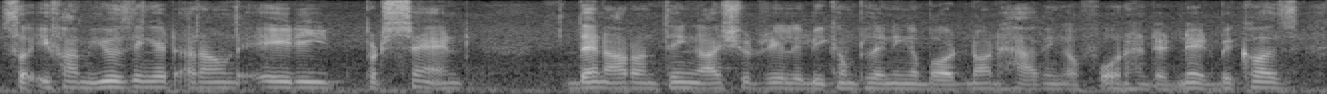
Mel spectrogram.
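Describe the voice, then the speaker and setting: A man of medium pitch speaks at a very fast pace with vocal fry. His intonation stays fairly even. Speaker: tech reviewer. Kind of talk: product review. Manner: hesitant, many fillers.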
